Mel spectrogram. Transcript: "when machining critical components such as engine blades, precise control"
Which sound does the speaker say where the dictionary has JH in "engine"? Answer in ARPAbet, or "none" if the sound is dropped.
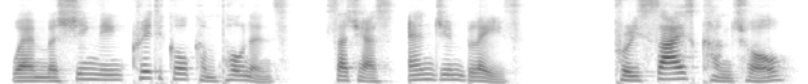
JH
